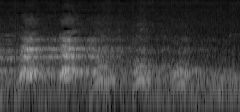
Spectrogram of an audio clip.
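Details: Tibetan mastiff giving a run of deep, rounded barks, about five in quick succession, each short with a harmonic-rich tone, fading slightly toward the end; no other clear sounds.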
